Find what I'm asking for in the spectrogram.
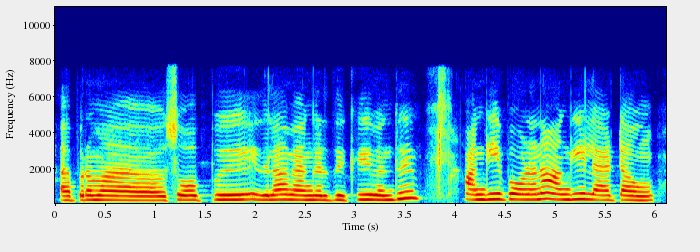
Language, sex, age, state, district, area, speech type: Tamil, female, 18-30, Tamil Nadu, Thoothukudi, urban, spontaneous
